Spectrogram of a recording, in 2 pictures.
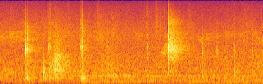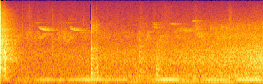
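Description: Sharp plastic clicks and knocks of wiring-harness connectors being unclipped and handled in a car's engine bay, the two loudest about three and five seconds in. A low steady hum comes in about six seconds in.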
